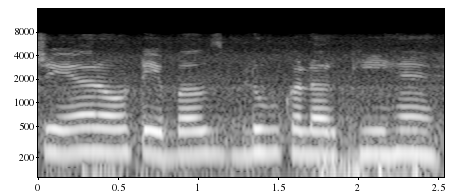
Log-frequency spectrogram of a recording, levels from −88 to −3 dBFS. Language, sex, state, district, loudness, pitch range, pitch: Hindi, female, Chhattisgarh, Raipur, -13 LUFS, 165-230 Hz, 220 Hz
